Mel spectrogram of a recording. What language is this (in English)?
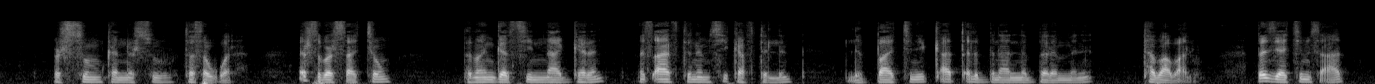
Amharic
